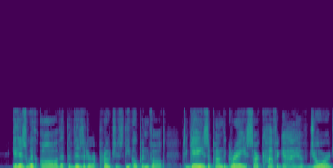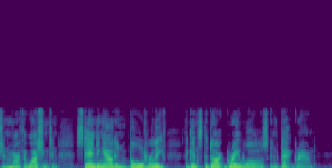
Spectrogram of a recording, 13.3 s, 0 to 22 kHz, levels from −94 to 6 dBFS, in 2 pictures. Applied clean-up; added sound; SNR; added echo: none; none; none; none.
